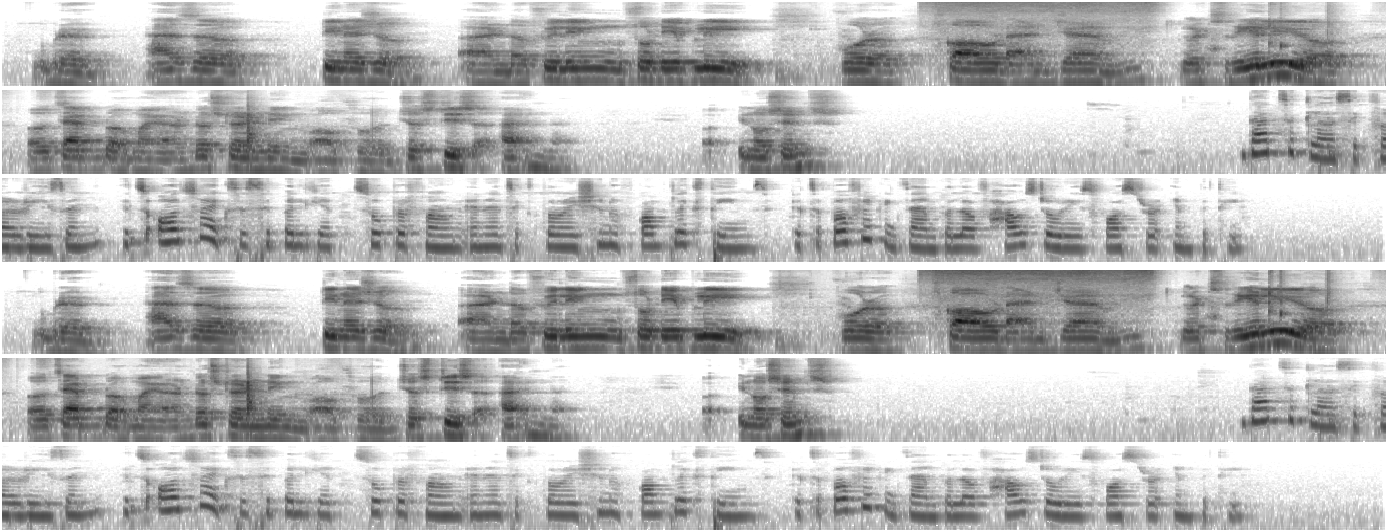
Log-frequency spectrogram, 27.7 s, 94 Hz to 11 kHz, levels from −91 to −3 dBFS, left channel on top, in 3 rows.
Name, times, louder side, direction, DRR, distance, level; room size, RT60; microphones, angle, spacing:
voice 1, 0.2-1.8 2.1-5.3 5.6-9.1 9.4-13.0 13.9-14.8, right 2 dB, 85° right, 2.7 m, -27 dB
sound 1, 5.2-5.3 5.6-5.7 6.1-7.7 8.1-8.2 8.4-8.9 9.2-9.5 10.2-10.3 10.9-11.0 11.7-11.8, right 12 dB, 50° right, 0.9 m, -24 dB
voice 2, 17.5-26.7, left 3 dB, 80° left, 1.0 m, -35 dB
10.0 x 7.5 x 8.5 m
head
